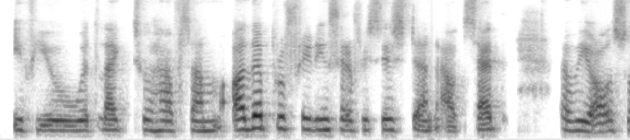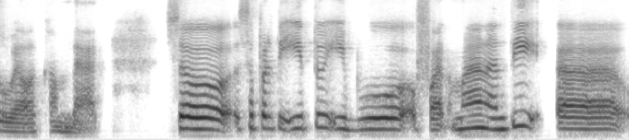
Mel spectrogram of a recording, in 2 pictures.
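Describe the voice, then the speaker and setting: A middle-aged woman with an Indonesian accent gives paper reviews over a video call headset, switching between English and Indonesian and pausing often with "uh". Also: medium pitch, vocal fry, dry recording. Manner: mixes English and Indonesian, many "uh" fillers. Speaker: journal editor reviewing papers at an online lecture. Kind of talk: giving paper review feedback.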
